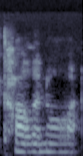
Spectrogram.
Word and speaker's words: colonel: It's colonel, actually. – Yeah. – It'll always be colonel.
